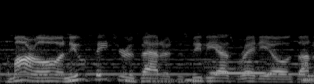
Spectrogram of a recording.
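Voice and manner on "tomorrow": ordinary delivery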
